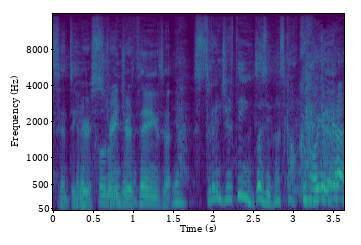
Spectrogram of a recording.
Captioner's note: Italian accent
